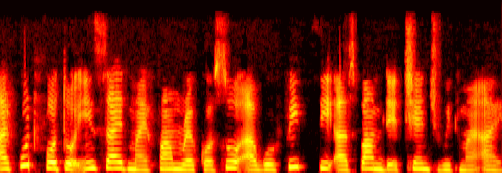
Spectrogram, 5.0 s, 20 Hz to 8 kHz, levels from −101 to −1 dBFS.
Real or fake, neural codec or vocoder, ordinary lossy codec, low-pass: real; none; AAC, 48 kbps; 7.2 kHz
